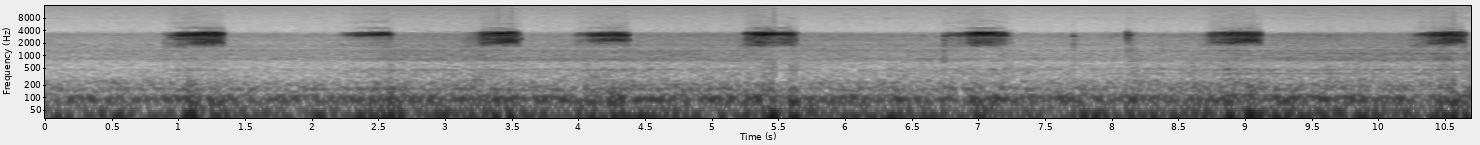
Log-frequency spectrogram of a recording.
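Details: Owl out on a flyabout at 2:39 AM on May 26, 2013, giving about ten short, harsh, hissing screech bursts at irregular intervals over a steady low rumble.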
